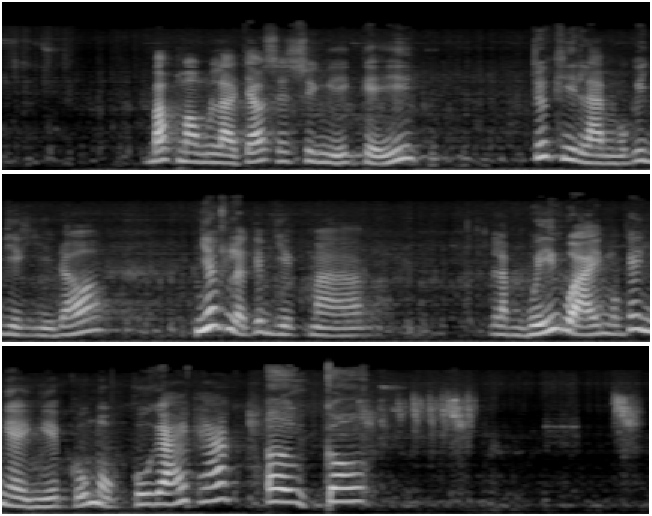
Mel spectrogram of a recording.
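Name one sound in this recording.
A middle-aged woman speaks emotionally into a phone, close by.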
